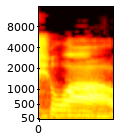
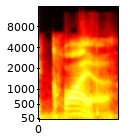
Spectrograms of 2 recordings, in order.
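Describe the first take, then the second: First: "choir" said as spelt, with a ch start; drawn-out, louder "choir" like "chwaar"; alternative guess pronunciation. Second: "choir" said the usual way, like "kwire"; "choir" with a k-w start; first guess pronunciation. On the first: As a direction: say "choir" as an exaggerated "CHWAR". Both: Shown as a demonstration. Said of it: "whatever the hell that says".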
